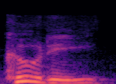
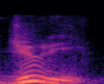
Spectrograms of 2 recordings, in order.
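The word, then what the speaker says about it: Cudi: And when you see a C in Turkish, it's pronounced ja. So C-U-D-I, Kudi, is pronounced Judy.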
